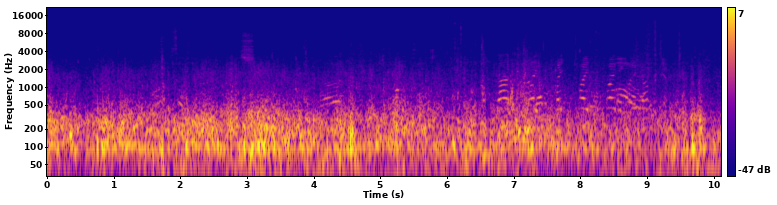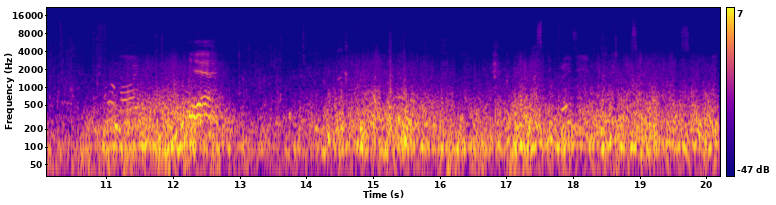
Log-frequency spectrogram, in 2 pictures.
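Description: Wind blows steadily across open water outdoors.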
